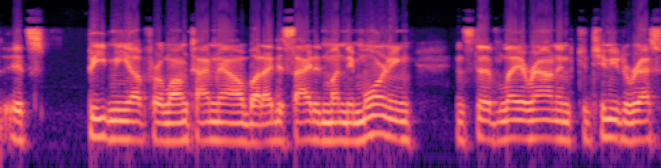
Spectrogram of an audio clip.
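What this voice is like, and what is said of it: Scratchy voice. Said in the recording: “my voice is still a little scratchy... head and chest cold”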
